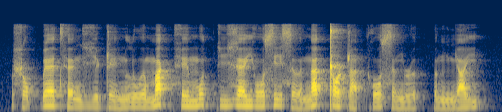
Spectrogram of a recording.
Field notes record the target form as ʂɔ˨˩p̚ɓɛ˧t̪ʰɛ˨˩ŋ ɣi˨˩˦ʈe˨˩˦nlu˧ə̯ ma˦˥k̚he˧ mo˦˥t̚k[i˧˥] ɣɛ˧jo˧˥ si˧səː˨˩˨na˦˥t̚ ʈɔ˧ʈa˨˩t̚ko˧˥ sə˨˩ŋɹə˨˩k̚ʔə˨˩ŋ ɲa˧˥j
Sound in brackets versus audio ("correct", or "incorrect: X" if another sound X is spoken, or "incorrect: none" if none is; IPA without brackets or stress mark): correct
